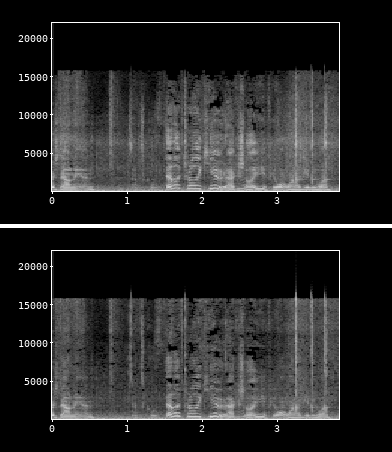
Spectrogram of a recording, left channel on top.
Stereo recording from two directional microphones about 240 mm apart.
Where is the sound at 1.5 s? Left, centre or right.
Centre.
